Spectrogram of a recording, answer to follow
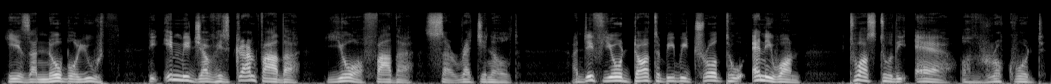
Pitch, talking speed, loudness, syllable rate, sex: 130 Hz, 160 wpm, -19 LUFS, 4.9 syllables/s, male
